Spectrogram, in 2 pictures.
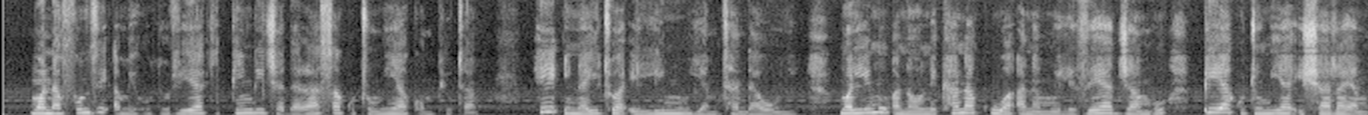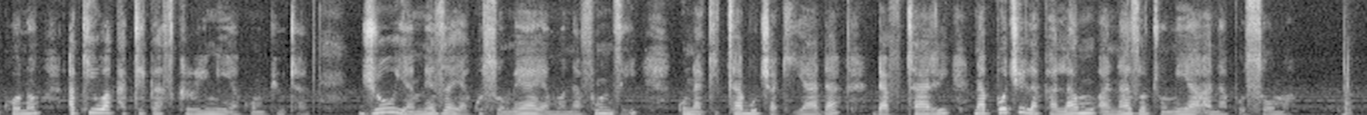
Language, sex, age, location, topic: Swahili, female, 18-24, Nairobi, education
